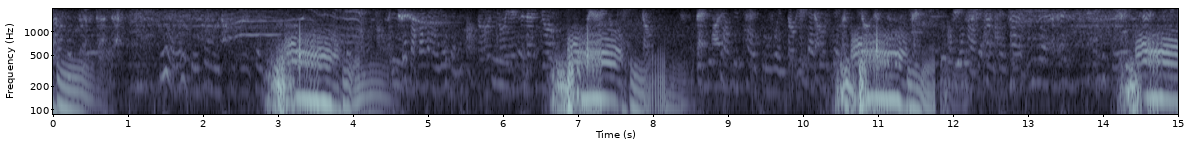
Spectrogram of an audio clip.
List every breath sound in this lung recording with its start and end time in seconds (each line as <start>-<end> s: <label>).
2.77-3.79 s: inhalation
3.78-5.18 s: exhalation
6.53-7.40 s: inhalation
7.37-8.83 s: exhalation
10.41-11.38 s: inhalation
11.40-12.59 s: exhalation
